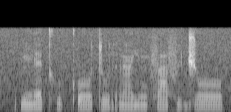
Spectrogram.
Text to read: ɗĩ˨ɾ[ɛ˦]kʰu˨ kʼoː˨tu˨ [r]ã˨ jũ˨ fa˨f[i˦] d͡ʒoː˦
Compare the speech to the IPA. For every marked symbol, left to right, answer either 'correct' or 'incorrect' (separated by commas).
correct, correct, incorrect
